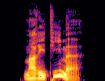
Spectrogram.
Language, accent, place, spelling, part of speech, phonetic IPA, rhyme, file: German, Germany, Berlin, maritime, adjective, [maʁiˈtiːmə], -iːmə, De-maritime.ogg
- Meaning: inflection of maritim: 1. strong/mixed nominative/accusative feminine singular 2. strong nominative/accusative plural 3. weak nominative all-gender singular 4. weak accusative feminine/neuter singular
